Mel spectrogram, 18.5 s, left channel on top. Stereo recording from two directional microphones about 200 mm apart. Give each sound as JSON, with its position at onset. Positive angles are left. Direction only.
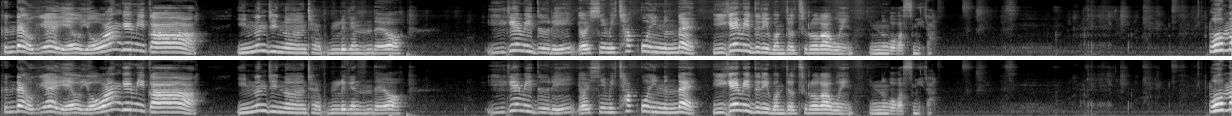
{"t": 0.0, "sound": "a child's voice", "side_deg": 0}
{"t": 0.6, "sound": "a child's voice", "side_deg": -20}
{"t": 5.5, "sound": "speech", "side_deg": -15}
{"t": 7.3, "sound": "a child's voice", "side_deg": -5}
{"t": 18.1, "sound": "a child's voice", "side_deg": -25}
